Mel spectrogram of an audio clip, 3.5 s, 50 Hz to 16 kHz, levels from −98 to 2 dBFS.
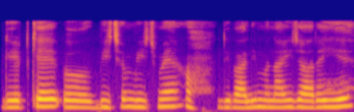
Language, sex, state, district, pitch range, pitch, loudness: Hindi, female, Madhya Pradesh, Bhopal, 215-235 Hz, 220 Hz, -16 LUFS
